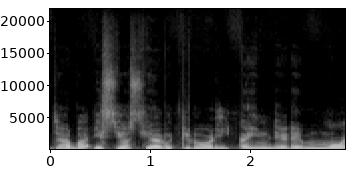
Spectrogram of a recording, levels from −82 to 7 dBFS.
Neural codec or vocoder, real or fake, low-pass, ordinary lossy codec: codec, 44.1 kHz, 3.4 kbps, Pupu-Codec; fake; none; none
